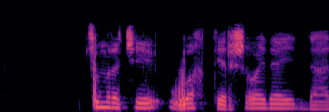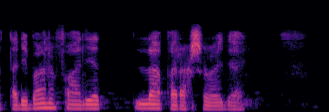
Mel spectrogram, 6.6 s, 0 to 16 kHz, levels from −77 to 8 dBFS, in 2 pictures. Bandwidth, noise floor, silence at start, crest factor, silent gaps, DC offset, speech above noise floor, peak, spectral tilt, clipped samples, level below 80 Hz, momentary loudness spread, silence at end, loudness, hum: 7.6 kHz; -84 dBFS; 0.9 s; 22 dB; none; under 0.1%; 58 dB; -6 dBFS; -5 dB/octave; under 0.1%; -62 dBFS; 13 LU; 0.4 s; -25 LUFS; none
